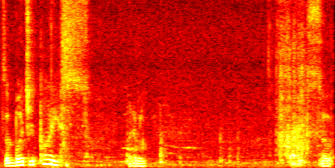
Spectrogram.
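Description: A man's voice: a little high, expressive, slow pace, vocal fry. A teenage boy talking casually about his hobby while he works, stuffy with a cold and rambling as he thinks aloud. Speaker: reptile-keeping vlogger. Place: small bedroom, indoors. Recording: noisy home webcam recording.

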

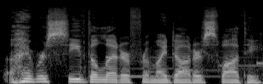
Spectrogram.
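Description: A man's voice: fairly low pitch, fairly even intonation, normal speed, soft background music, lightly acted. An actor playing a humble, sorrowful father who is wrongly imprisoned, in an audio drama.

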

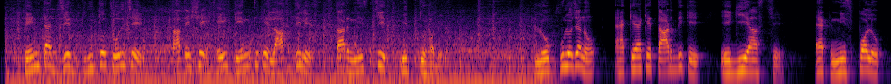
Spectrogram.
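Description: A man's voice: fairly high pitch, breathy edge. A man giving scripted narration of a horror story as its storyteller.

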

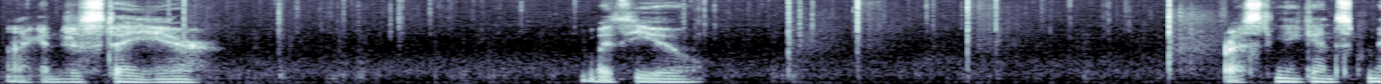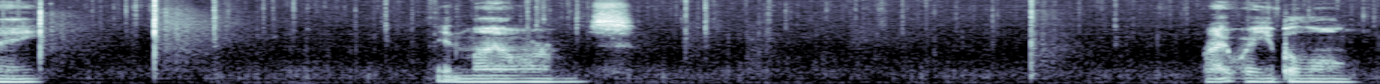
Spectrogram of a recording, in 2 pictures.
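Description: A man playing a tender, teasing, easygoing werewolf boyfriend in an intimate romantic audio roleplay, murmuring softly with a husky voice. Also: mid-range voice, completely flat delivery, takes it slowly, long pauses, a little hiss or hum. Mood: tender, hushed.

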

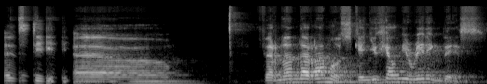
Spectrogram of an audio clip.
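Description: A man's voice: mid-range voice, takes it slowly. Man, 30s, Mexican accent, encouraging teacher, video call, roomy, reverberant. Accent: Mexican Spanish. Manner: patient, encouraging, switches to Spanish to explain. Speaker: English teacher. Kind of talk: online English class. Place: home room on a video call.

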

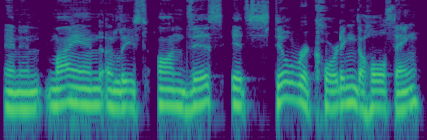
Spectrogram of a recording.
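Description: A man's voice: mid-range voice, steady tone, normal speed, mellow, no room sound, studio quality. A man hosting a podcast in casual, profane chat, rambling along with irreverent, self-mocking asides. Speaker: podcast host.

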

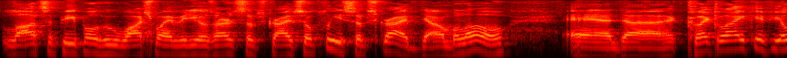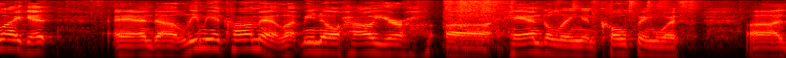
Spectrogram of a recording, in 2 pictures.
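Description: A man in his fifties, chatting casually to camera from his apartment, relaxed and rambling with plenty of "uh" fillers. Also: medium pitch. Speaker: vlogger. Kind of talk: casual vlog chat. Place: apartment at home, indoors. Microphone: handheld camera mic, close.

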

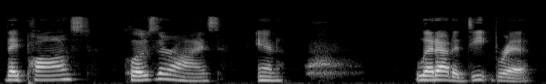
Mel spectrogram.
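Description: Woman storyteller for children's picture book, mid-pitched, unhurried and deliberate, expressive phrasing. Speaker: library storytime reader. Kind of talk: scripted picture-book read-aloud for children.

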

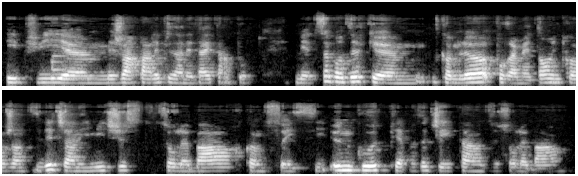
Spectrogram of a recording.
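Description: A woman's voice: fairly low pitch, fairly even intonation, moderate pace, a little mellow, poor audio. A woman in her forties with a Québécois French accent, presenting a casual home webinar lesson and pointing out spots on herself as she explains. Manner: chatty, demonstrating on herself as she talks. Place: home room indoors. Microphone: webcam mic on a video call.

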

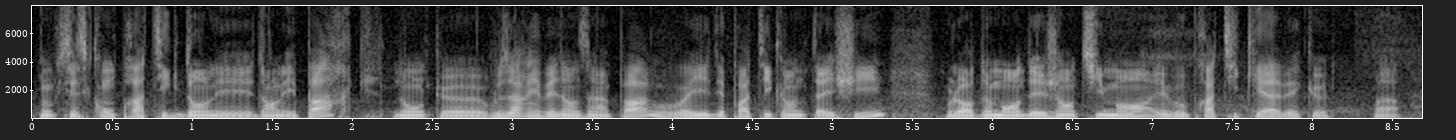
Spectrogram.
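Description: A man in his fifties speaking as an instructor in an interview, explaining step by step and haltingly into a handheld microphone. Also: medium pitch, darkish tone. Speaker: tai chi instructor. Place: large school gymnasium with a group behind. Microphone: handheld reporter microphone.

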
